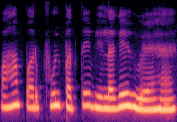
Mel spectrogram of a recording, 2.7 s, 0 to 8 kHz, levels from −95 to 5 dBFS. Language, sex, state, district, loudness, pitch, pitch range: Hindi, female, Jharkhand, Garhwa, -11 LUFS, 250 Hz, 230-285 Hz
